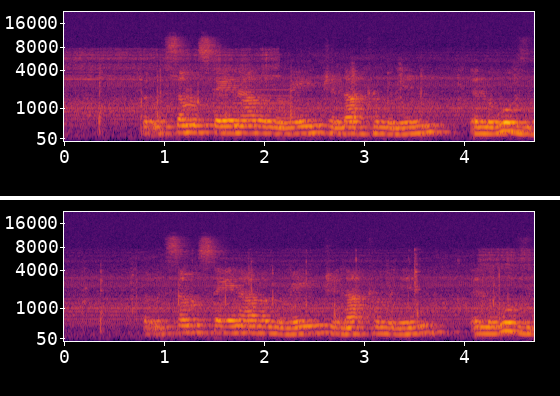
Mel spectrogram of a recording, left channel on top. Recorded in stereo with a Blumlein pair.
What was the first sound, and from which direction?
A woman speaking, 60° left.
